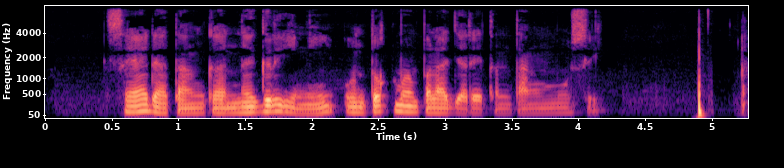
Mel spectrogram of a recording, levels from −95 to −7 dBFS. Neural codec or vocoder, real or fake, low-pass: none; real; 7.2 kHz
